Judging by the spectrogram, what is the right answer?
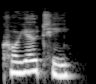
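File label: "coyote", British English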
